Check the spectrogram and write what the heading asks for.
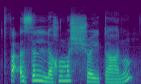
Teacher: زا جو ہے حروف صفیریہ کا حرف ہے، سیٹی کی آواز آنی چاہیے، لام کو ہم 2 بار پڑھیں گے۔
